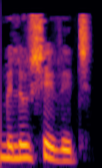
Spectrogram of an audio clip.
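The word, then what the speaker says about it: Milošević: were in majority a narrow-minded Serb nationalist oswick pronounced milosevich had won the election his government was very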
